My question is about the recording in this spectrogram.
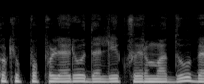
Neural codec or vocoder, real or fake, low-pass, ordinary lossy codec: none; real; 14.4 kHz; MP3, 64 kbps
